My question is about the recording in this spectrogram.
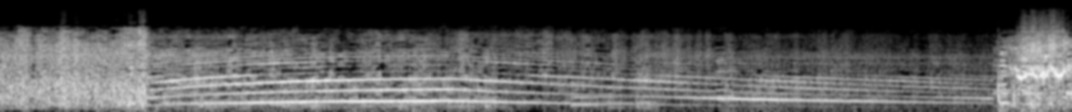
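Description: Cartoon sound effect: one long pitched tone that slides slowly up for about three seconds, then slowly down for about five, after a rushing noise in the first second and a half.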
